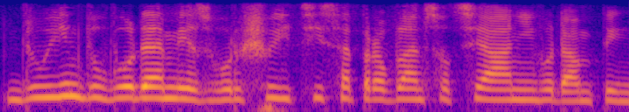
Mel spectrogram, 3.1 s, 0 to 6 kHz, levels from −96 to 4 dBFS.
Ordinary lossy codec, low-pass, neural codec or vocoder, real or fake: none; 5.4 kHz; codec, 16 kHz, 0.8 kbps, ZipCodec; fake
